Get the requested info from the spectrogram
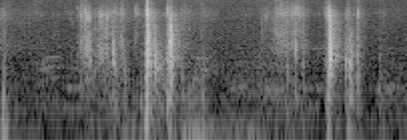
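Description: A hardcover book being handled close to the microphone: a few sharp knocks, with paper rustling in between.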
